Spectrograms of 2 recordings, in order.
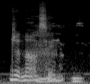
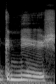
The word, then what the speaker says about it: Genasi: Genasi. Water I always want to say ganoosh, and I'm like, that is not the fucking word, and It's it's not even pronounced.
